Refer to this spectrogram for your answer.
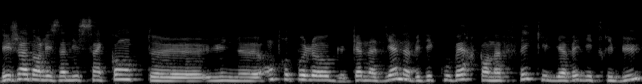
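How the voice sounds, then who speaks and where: A woman talks at a moderate pace with hardly any pauses. Her medium-pitched voice shows ordinary pitch variation. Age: 60s. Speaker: retired hospital civil servant presenting a fundraising association. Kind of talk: online presentation. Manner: hesitant, many fillers.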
